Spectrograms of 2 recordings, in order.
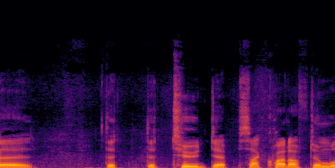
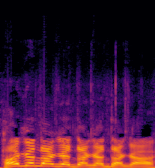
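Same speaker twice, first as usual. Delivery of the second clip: loud voice, pitched higher; 4 dB louder than usual. Showing how to wiggle the rod tip to animate the fly: loud external voice. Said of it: "I do use my external voice".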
